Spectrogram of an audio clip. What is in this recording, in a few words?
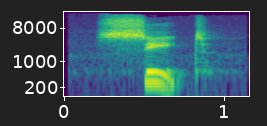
"seat", English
